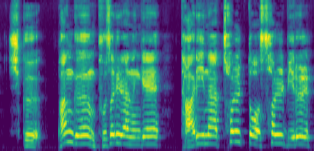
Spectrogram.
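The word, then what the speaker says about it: 敷く: 발음은 시그 시그.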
